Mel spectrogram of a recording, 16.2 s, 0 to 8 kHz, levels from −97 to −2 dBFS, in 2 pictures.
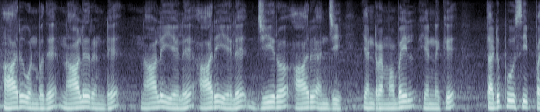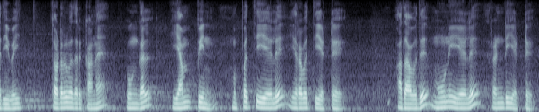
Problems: background sounds at intervals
